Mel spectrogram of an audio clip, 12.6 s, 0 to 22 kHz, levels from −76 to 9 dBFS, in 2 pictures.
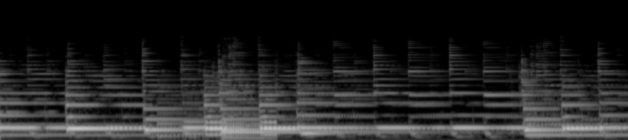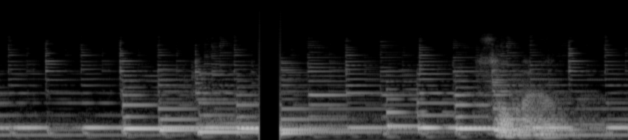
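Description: From 1.57 to 2.77 s the level pulses at around 150 times a second, rising and falling by about 6 dB. The result is a metallic buzz with extra tones around each note. This is overlap-add ripple: the audio was split into windowed frames and rebuilt with overlaps whose gains do not sum evenly, so each frame boundary leaves a dip. Unlike a dropout, the sound never stops. It keeps going, but with a steady frame-rate buzz.

At 8.87 s the audio cuts out and returns at 9.10 s after a silence of about 209 ms. It picks up further along rather than where it left off, as though it kept playing through the gap. That skip-ahead resumption marks it as a likely Bluetooth dropout, where packets arrived too late for the headphones and were discarded. A stall or buffer underrun would instead pause and then continue from the same point.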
